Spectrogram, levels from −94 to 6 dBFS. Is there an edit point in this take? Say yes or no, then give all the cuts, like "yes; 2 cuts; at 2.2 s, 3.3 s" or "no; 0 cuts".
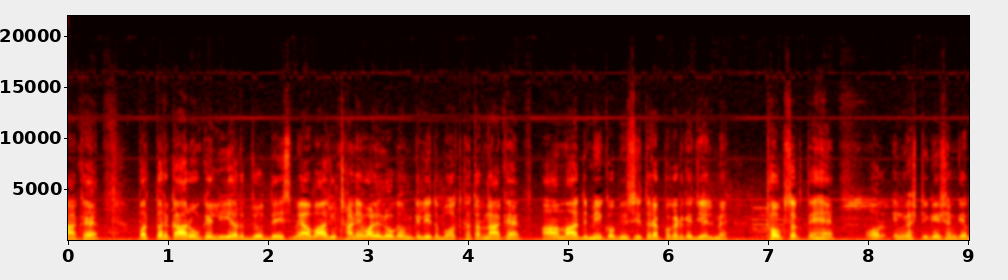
yes; 1 cut; at 4.6 s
